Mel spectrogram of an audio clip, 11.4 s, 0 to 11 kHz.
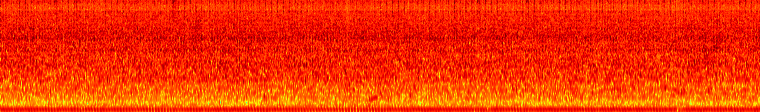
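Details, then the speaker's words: Ford 8N tractor engine just rebuilt, first run: low, steady idle with an even beat and no knocks or misses; clean, healthy-running engine. "Sounds good. Yeah. No, it sounds really good."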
